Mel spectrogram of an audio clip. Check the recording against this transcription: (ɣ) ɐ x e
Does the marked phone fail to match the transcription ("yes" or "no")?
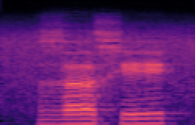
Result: no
